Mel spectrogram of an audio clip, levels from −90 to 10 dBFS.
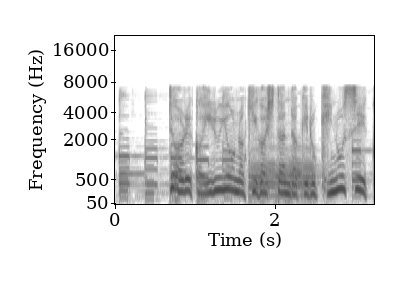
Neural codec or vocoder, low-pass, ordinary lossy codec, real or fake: none; 7.2 kHz; none; real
